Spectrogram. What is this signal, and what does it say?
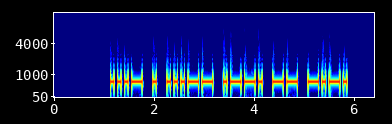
Morse code, heard as a keyed tone, about 17 wpm, 700 Hz. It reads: VE3PMC
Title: DXCC-100 Call Signs - 6 Characters - Repeated 3x - 17wpm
